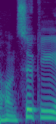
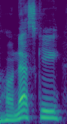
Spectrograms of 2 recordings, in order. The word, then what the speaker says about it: Honesuki: For years, I called it a Honesuki until I was corrected that it's a Honesuki.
